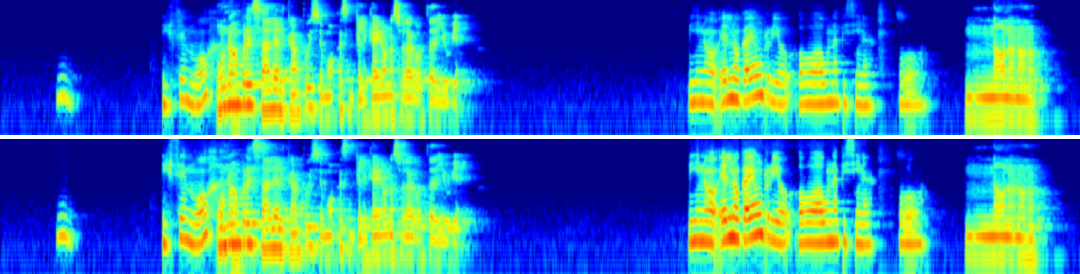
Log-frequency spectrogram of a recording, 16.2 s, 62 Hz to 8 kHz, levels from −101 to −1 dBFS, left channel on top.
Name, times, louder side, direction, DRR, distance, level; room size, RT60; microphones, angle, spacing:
voice 1, 2.4-3.4 10.3-13.1 13.5-13.9, right 5 dB, 70° right, 0.6 m, -28 dB
voice 2, 3.3-6.9 14.5-15.5, left 1 dB, 30° left, 2.0 m, -31 dB
16.0 x 12.0 x 5.6 m
head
